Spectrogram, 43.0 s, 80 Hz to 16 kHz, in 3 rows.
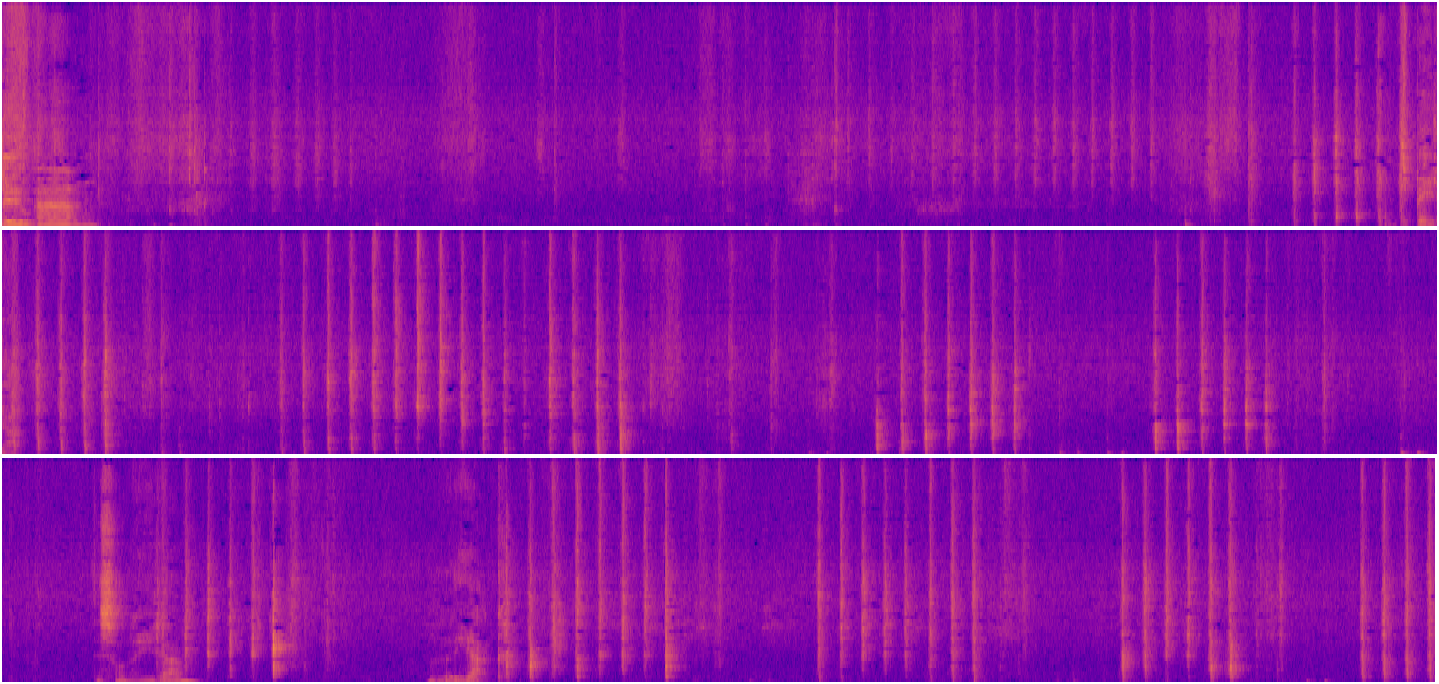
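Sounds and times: sponge dauber tapping: 0:17.0 - 0:27.7, 0:28.3 - 0:28.8.

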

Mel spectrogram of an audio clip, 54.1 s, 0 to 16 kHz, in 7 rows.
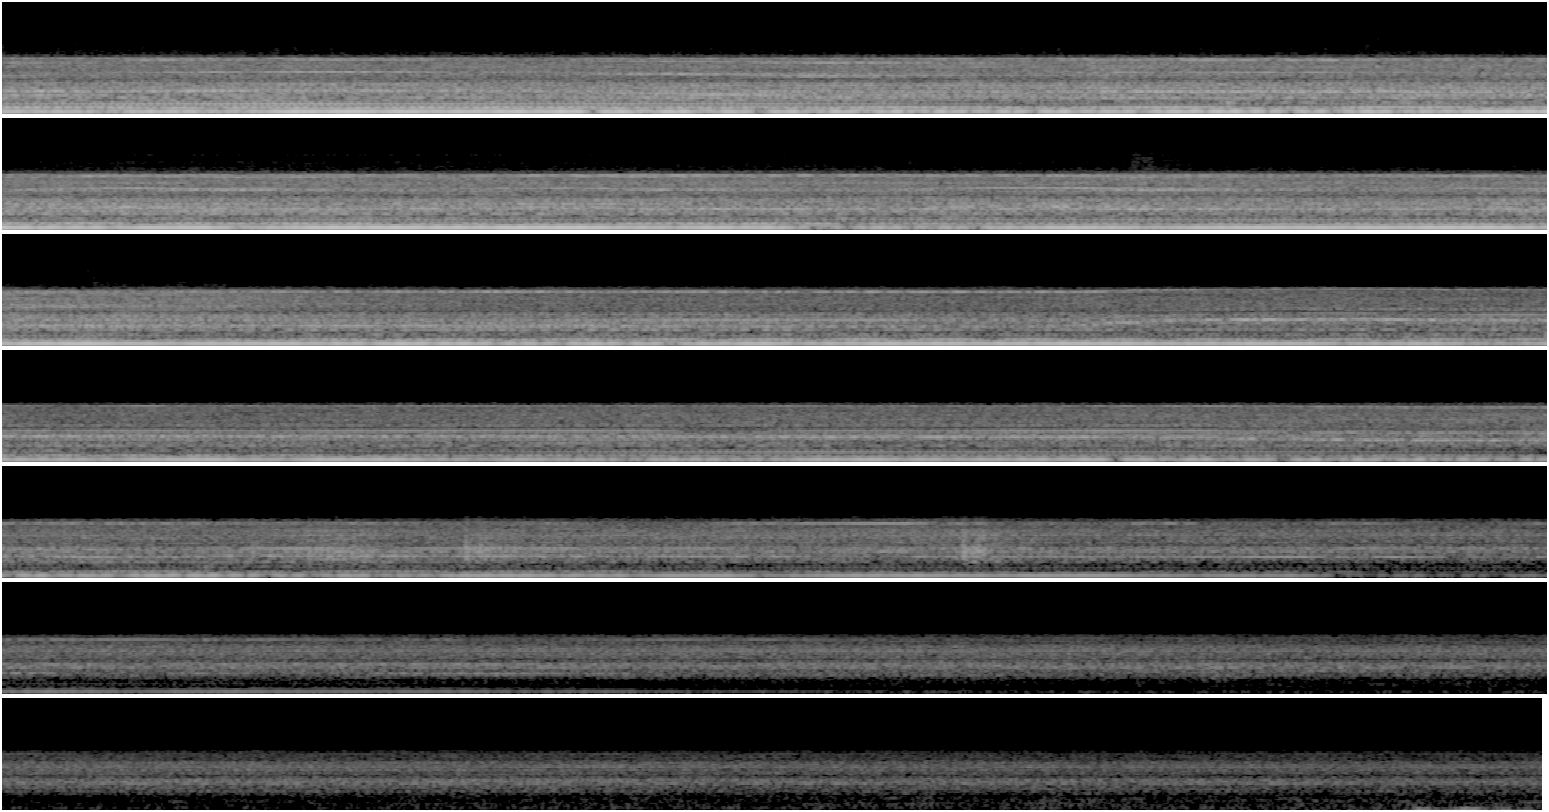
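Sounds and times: deep bass drone: 0:00.0 - 0:37.8
synthesizer drones gliding: 0:00.0 - 0:43.0.

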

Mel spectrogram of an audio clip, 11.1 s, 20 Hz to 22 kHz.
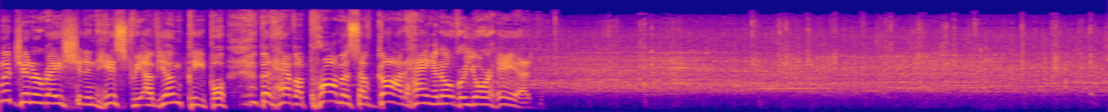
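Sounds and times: congregation applauding: 0:04.9 - 0:11.0.

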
